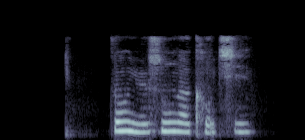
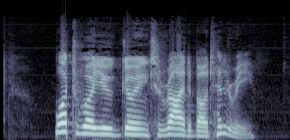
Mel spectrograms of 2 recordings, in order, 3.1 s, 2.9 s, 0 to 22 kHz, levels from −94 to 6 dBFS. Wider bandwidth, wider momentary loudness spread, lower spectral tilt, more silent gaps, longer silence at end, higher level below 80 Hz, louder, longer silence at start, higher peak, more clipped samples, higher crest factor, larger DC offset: second, 7.8 kHz vs 11.5 kHz; about the same, 9 LU vs 11 LU; second, -3.5 dB/octave vs -5.5 dB/octave; neither; first, 0.55 s vs 0.4 s; second, -74 dBFS vs -54 dBFS; second, -24 LUFS vs -14 LUFS; about the same, 0.65 s vs 0.55 s; second, -10 dBFS vs 0 dBFS; neither; about the same, 16 dB vs 16 dB; neither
